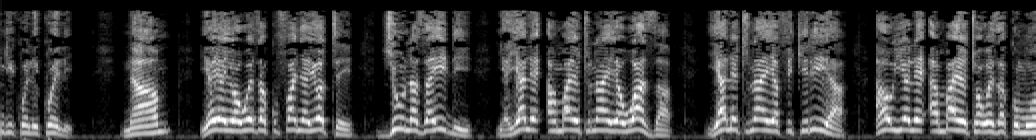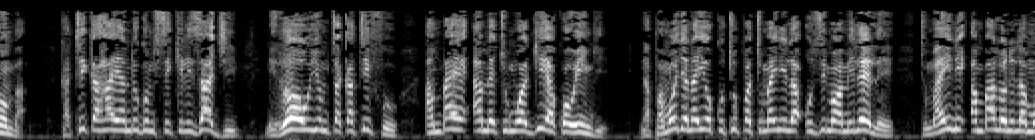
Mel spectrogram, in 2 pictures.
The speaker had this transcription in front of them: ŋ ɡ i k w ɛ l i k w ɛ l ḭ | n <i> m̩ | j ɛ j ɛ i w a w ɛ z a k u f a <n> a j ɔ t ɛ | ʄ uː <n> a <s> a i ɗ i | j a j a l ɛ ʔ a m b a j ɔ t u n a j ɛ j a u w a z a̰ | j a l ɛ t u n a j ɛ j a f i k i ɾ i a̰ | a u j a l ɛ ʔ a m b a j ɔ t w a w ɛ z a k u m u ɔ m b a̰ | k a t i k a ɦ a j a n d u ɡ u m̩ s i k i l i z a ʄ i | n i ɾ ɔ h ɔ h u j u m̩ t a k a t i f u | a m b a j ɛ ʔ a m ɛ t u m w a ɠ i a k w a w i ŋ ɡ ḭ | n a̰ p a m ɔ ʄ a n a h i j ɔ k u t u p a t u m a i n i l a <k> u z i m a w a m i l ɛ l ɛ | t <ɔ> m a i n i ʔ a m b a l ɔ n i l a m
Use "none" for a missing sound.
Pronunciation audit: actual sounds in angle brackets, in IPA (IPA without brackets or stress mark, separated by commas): a, ɲ, n, z, ʔ, u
